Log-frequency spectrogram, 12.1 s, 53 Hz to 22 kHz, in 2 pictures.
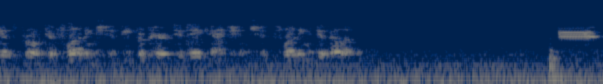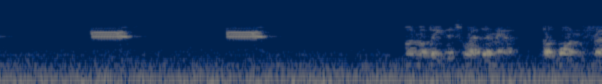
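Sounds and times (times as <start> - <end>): soft thump: 5.4 - 5.6
two-tone digital data screech: 5.6 - 6.1.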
